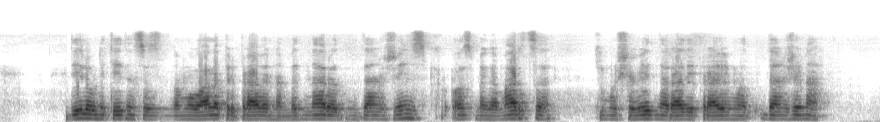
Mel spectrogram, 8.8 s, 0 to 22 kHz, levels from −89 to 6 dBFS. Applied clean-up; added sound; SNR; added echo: neural mask model Resemble Enhance denoiser.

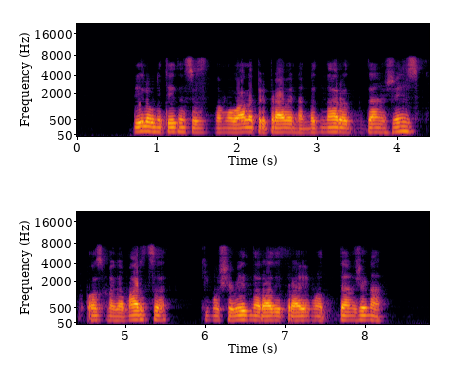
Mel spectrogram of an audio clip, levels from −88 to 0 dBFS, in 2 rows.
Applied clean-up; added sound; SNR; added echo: neural mask model DeepFilterNet 3.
